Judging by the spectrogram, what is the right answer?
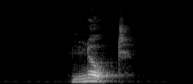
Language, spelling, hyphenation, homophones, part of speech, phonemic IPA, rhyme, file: Dutch, noot, noot, nood, noun, /noːt/, -oːt, Nl-noot.ogg
- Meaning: 1. nut 2. testicle, nut 3. note (musical note) 4. note (brief remark) 5. note (a commentary or reference appended to a text) 6. cattle, livestock 7. cow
